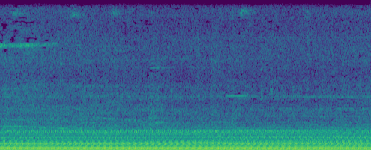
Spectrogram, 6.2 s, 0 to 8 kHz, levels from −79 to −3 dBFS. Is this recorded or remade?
recorded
